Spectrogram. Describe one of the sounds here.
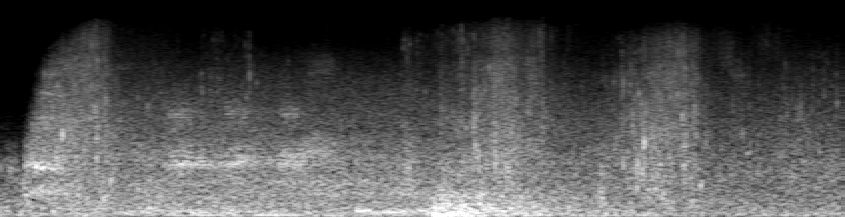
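Water splashes and laps around a swimmer.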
